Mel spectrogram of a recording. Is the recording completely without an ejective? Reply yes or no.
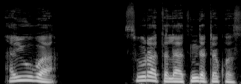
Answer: yes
